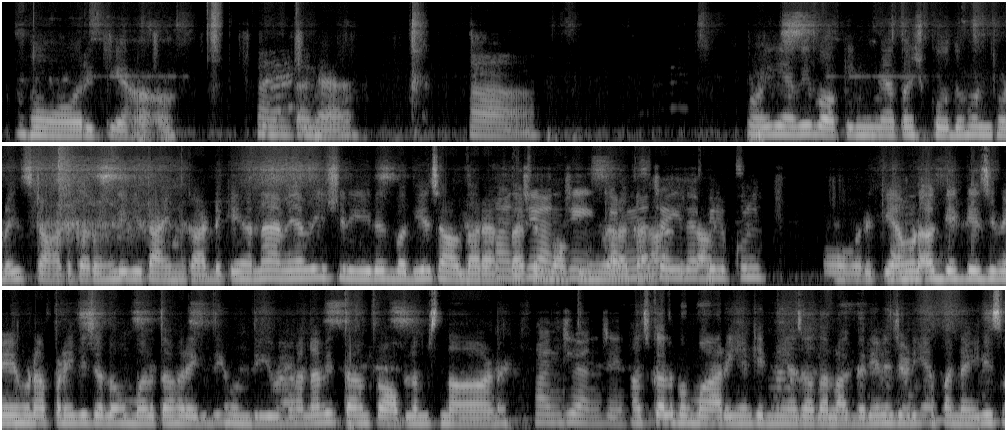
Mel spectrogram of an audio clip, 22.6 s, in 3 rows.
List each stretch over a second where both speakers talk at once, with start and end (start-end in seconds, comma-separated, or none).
11.2-12.9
